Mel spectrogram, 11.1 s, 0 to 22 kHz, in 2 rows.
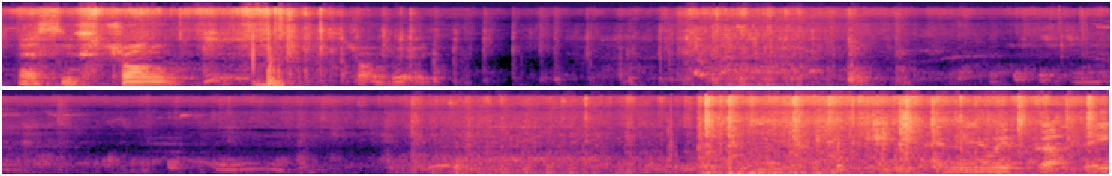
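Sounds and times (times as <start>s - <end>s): pigeons cooing: 3.2s - 11.0s.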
